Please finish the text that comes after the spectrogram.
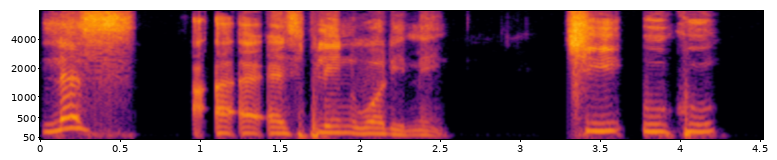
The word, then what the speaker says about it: Chukwu: Chi Uku, because you can say Chu Uku, or we would regularly pronounce it as Chu Uku, CHO. But the real thing is Chi Uku, which is CHI.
